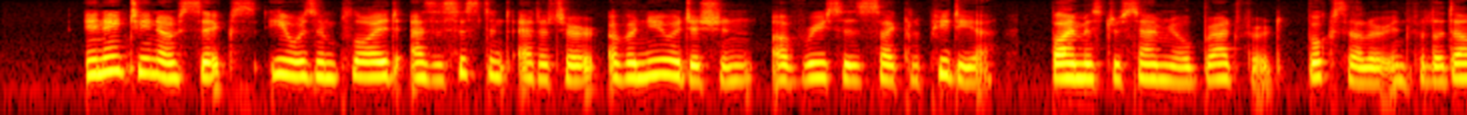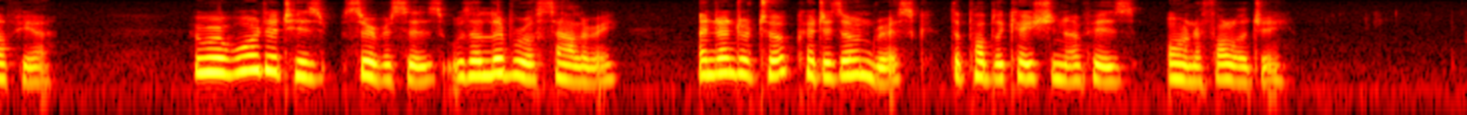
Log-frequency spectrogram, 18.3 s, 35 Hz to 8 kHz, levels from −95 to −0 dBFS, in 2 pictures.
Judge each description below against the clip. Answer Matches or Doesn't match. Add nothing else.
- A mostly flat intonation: Doesn't match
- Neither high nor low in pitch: Doesn't match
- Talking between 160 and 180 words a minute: Doesn't match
